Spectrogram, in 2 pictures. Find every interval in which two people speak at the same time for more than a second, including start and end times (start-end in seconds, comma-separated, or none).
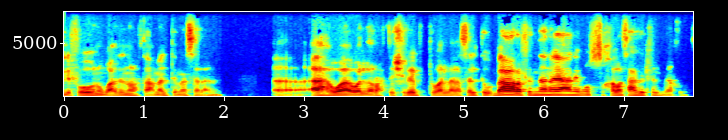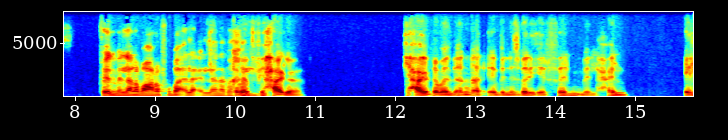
none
